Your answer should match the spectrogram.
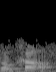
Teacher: And instead of writing two aleph, they just merge it together and put one vowel point on it and shorten it up a little bit · Term: assimilated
